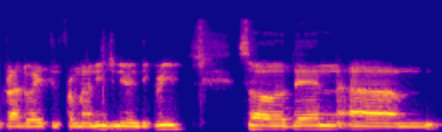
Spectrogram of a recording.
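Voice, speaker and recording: A man's voice: lowish voice, low-quality recording. A man from El Salvador with a Central American Spanish accent, telling his career story as a guest speaker in a conversational way, speaking directly to listeners. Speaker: guest speaker, product manager. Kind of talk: informal career talk, autobiographical storytelling. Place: online virtual event.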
